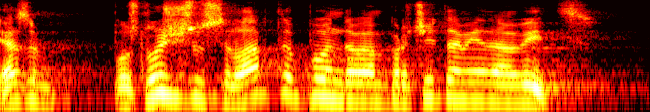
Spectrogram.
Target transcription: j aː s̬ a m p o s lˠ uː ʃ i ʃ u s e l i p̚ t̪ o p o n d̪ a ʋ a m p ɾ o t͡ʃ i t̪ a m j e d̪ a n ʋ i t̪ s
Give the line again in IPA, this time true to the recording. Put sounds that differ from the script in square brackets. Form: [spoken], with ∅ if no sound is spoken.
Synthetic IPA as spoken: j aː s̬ a m p o s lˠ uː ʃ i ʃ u s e l [a] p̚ t̪ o p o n d̪ a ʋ a m p ɾ o t͡ʃ i t̪ a m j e d̪ a n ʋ i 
